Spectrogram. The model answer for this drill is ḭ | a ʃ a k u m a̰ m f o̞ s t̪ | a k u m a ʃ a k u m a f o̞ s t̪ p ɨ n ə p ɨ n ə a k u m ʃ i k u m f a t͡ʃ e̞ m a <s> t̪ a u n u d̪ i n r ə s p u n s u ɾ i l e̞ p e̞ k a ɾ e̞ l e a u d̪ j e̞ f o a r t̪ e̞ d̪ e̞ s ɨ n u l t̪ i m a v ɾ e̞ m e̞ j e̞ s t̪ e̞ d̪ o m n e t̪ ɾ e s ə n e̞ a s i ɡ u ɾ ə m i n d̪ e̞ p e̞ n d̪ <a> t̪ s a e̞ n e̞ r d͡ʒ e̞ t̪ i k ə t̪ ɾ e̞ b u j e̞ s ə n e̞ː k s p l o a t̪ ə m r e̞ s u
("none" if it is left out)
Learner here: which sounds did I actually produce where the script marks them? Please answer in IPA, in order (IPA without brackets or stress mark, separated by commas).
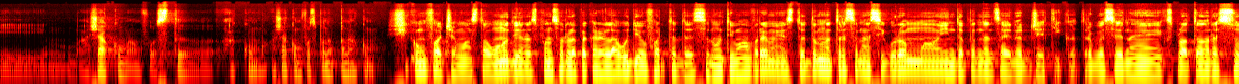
s, e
